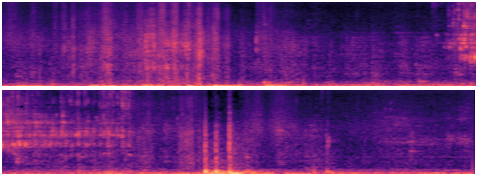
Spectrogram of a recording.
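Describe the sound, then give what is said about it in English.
Someone drinking water, with sloshing, dribbling liquid and a few soft gulps over a low, steady rumble, plus a brief louder splash near the end. No one speaks. “Drink of water.”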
